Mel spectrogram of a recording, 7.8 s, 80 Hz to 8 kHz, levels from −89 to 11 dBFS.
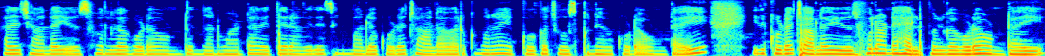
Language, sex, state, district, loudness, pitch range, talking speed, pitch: Telugu, female, Andhra Pradesh, Srikakulam, -17 LUFS, 185-205 Hz, 205 wpm, 195 Hz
